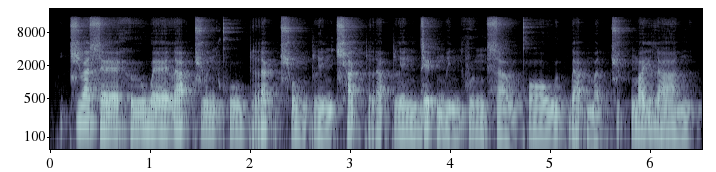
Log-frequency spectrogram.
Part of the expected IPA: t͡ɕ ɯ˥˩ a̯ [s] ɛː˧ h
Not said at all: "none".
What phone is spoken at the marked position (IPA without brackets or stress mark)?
s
